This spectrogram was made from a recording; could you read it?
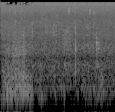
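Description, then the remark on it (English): A brief burst of stormy weather: a deep thunder rumble swells at the start, then fades into a steady hiss of heavy rain with a few sharp crackles. “A furious storm.”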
